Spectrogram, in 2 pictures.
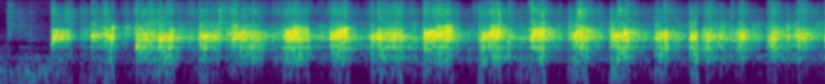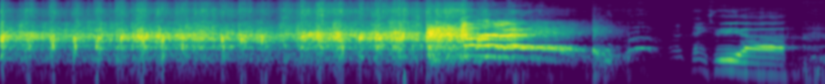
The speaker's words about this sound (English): And I want to do this welcome him with the solidarity clap.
